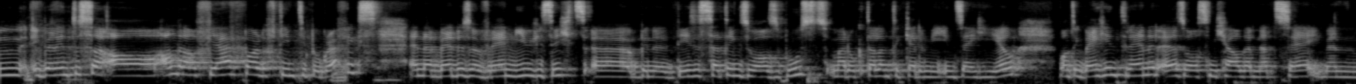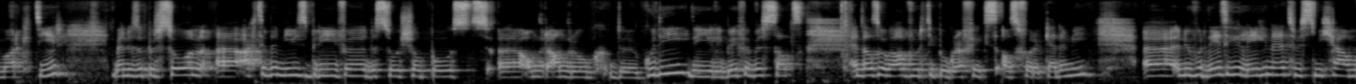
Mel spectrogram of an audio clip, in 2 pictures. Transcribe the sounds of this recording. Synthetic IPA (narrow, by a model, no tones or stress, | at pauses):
ɪɡ̚bɛnɪntʏsəʔɑlˠɑ̰ndəɾɦɑlˠfjaːrpɑrtɔftimtipoɡrafɪks | ɛndaːrbɛːdɵs̬ənvɾɛːjniwɣəzɪxtəbɪnədeːzəsɛtɪŋzoːɑlˠsbustmaːɾoːktɛlɛntəkɛdəmiʔɪnzɛjnɣəɦeːlˠ | ʋɑntɪɡ̚bɛnɣeːntrɛːnərɛzoːɑlˠsmixalˠdaːrnɛtsɛjɪ̰ɡ̚bɛnmɑrkə̥tiːr | ɪɡ̚bɛndʏzəpərsoːnəːʔɑxtərdəniwzbrivədəsoːʃəlˠpoːstsəɔ̰ndəɾɑndəɾənoːkdəɡudidijylibrifəbɵsthɑt | ɛndɑtzoːʋɛlˠvoːrtipoɡrafɪksɑlˠsfoːɾakɛdəmi | ənyːvoːrdeːzəɣəleːɣənɦɛːjtʋɪstmixalˠ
